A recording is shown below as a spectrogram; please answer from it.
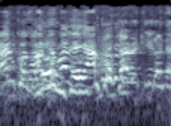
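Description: A group of people chattering, several voices talking over one another.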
